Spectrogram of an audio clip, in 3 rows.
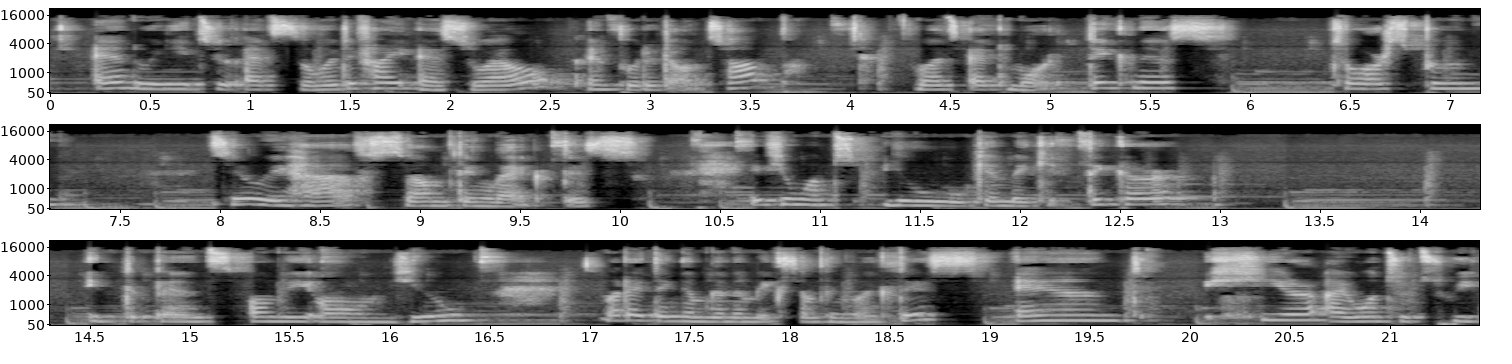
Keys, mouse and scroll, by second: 0.6-2.1 drag, 2.5-2.8 middle drag, 3.0 scroll up 1, 3.3-3.7 middle drag, 3.8-4.5 scroll up 1, 5.0-5.5 drag, 6.6-10.5 shift+drag, 10.6 scroll down 1, 10.9-13.0 middle drag, 13.1-13.7 middle drag, 13.8-14.2 scroll up 2, 14.2-14.9 middle drag, 15.3 KP_7, 15.7-16.2 scroll down 1, 16.3 shift+middle click, 16.7-17.2 scroll up 1, 17.2 Tab, 18.3-18.6 scroll down 2, 19.6 click, 20.1-21.4 scroll up 2.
